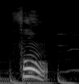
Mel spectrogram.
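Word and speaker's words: 分: Lalu kanji yang terakhir adalah yang satu ini, dibacanya adalah fung.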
